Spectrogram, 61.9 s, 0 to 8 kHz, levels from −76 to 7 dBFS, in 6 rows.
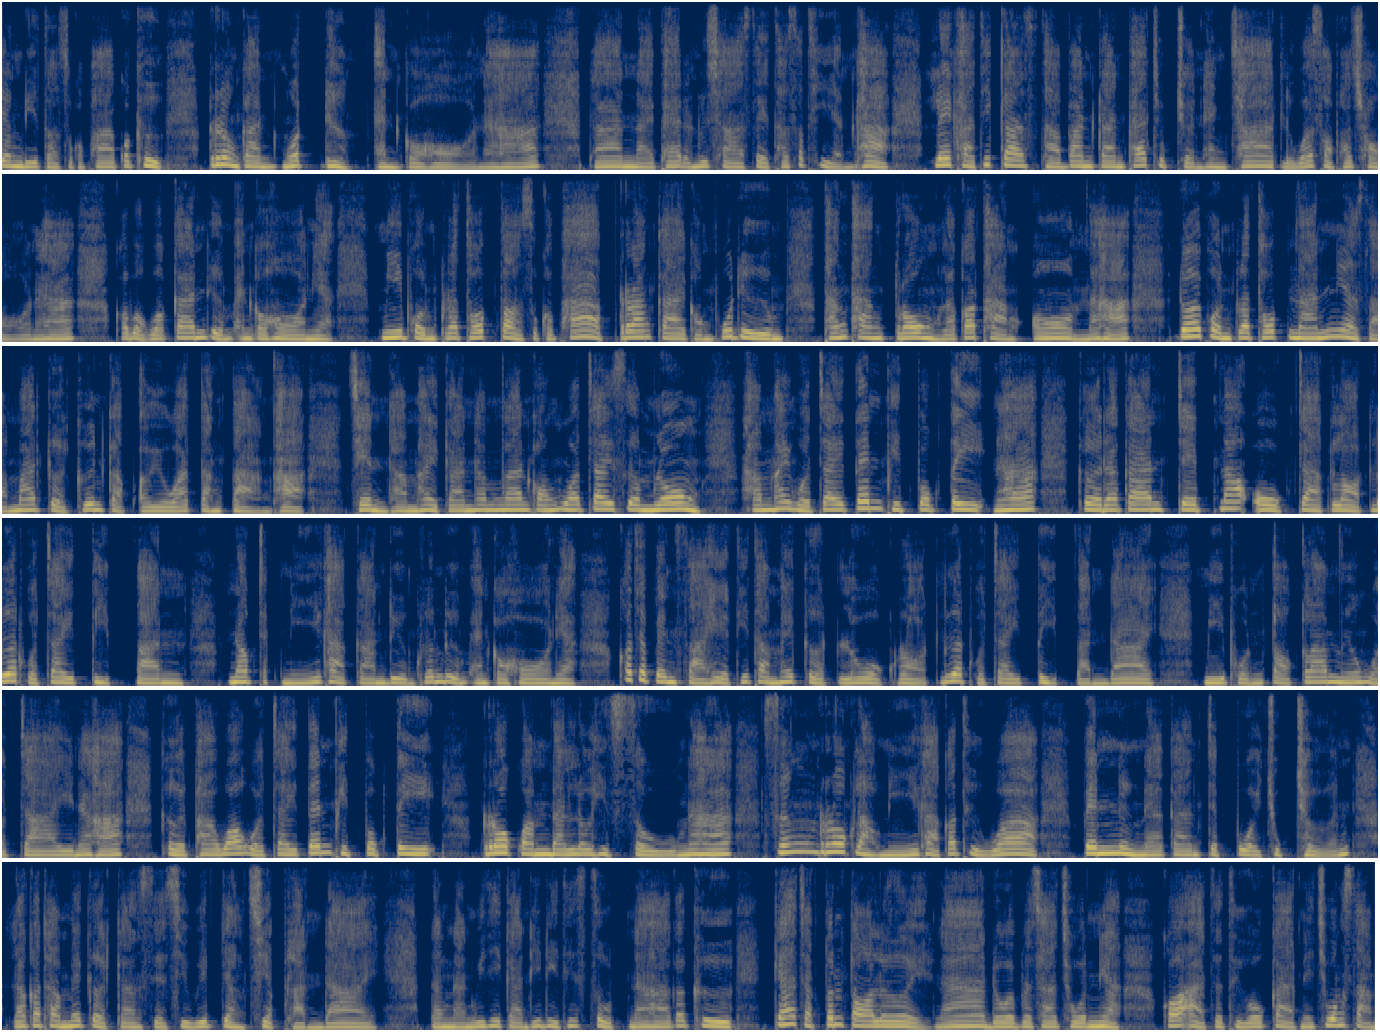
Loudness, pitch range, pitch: -19 LUFS, 200-255 Hz, 225 Hz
